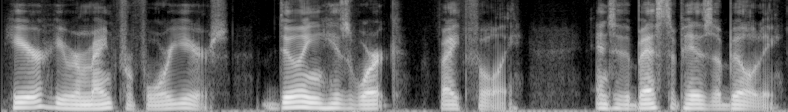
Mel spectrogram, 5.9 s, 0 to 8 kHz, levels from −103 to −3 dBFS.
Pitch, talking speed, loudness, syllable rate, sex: 110 Hz, 175 wpm, -19 LUFS, 5.2 syllables/s, male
